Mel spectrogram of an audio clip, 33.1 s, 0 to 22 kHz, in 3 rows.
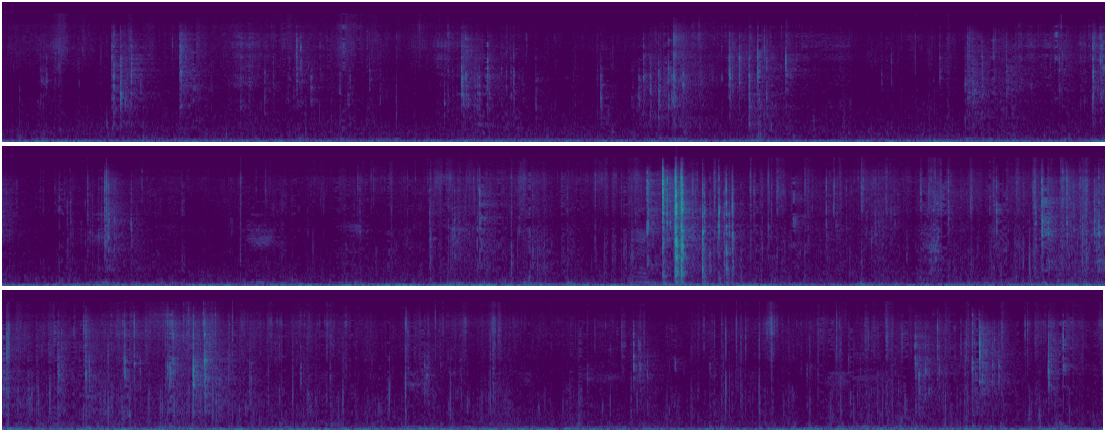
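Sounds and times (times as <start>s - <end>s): deer rustling and crunching hay: 0.1s - 7.2s, 18.4s - 33.0s
hooves shifting in snow: 11.6s - 17.5s, 18.6s - 33.0s.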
